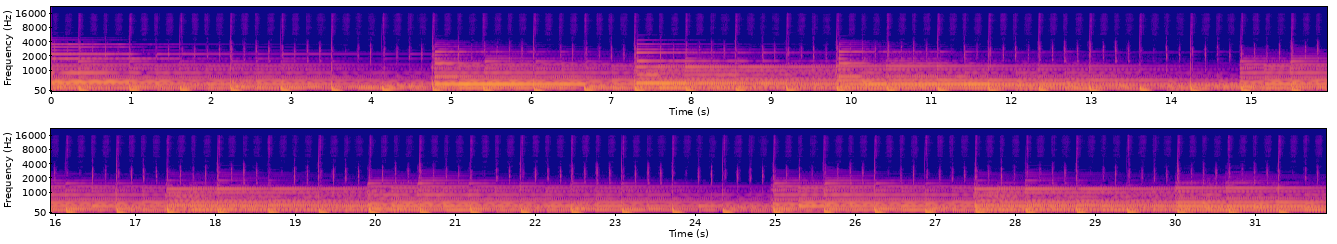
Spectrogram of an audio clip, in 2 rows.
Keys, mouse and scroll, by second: 4.3 click, 5.1 click, 6.7 Tab, 8.0 a, 8.9 s, 10.9 Tab, 11.1 click, 12.2 click, 13.8 Tab, 14.4-16.1 scroll up 1, 16.1 click, 17.0 g, 19.2 click, 19.7 g, 22.2 click, 22.5 g, 23.9 click, 24.0 g, 25.5 click, 26.0 click, 26.1 g, 27.3 click.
